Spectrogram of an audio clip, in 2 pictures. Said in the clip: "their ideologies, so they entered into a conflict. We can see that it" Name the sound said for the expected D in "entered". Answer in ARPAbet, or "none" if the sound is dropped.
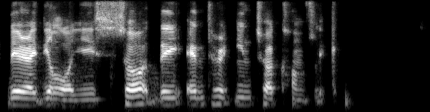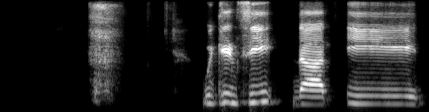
none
